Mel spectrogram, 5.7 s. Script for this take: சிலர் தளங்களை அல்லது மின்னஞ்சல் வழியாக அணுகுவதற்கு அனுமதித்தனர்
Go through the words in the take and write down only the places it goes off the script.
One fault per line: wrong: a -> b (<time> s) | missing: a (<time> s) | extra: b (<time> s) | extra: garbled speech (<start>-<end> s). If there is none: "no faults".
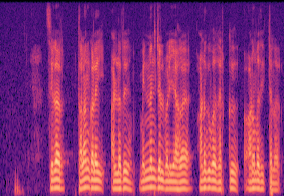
no faults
